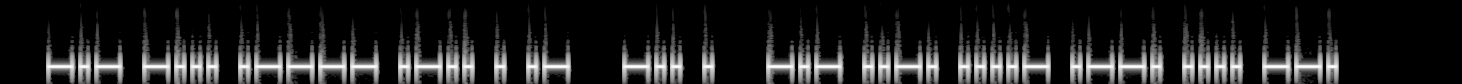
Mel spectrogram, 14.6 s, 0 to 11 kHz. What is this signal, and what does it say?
Morse code, heard as a keyed tone, about 15 wpm, 700 Hz. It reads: KB1LEA DE KF4PHG
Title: USA Callsign DE Callsign 15wpm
